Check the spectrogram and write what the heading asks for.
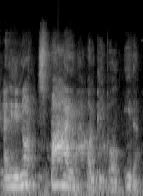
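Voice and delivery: usual speaking voice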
